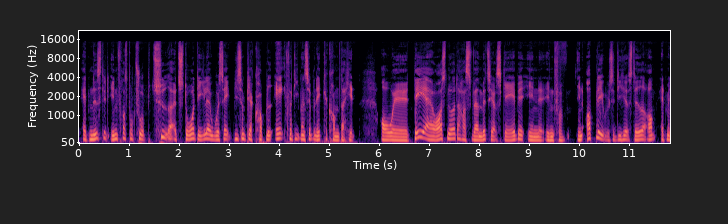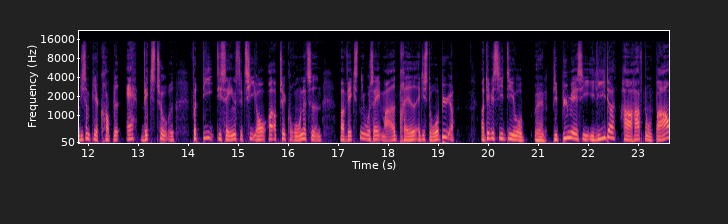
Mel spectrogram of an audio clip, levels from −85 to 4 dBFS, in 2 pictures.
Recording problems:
abrupt cut into speech; at the end

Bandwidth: 14.5 kHz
